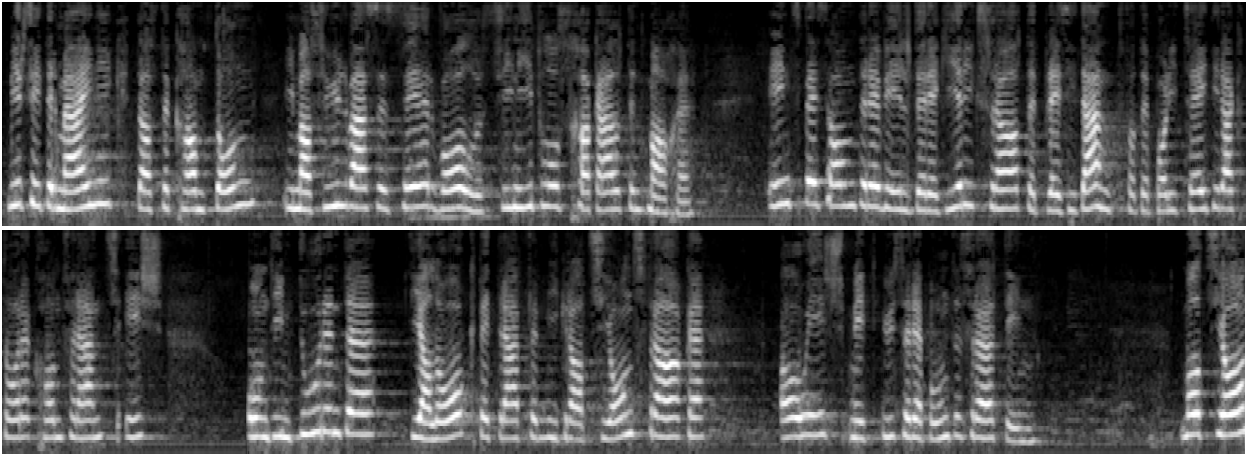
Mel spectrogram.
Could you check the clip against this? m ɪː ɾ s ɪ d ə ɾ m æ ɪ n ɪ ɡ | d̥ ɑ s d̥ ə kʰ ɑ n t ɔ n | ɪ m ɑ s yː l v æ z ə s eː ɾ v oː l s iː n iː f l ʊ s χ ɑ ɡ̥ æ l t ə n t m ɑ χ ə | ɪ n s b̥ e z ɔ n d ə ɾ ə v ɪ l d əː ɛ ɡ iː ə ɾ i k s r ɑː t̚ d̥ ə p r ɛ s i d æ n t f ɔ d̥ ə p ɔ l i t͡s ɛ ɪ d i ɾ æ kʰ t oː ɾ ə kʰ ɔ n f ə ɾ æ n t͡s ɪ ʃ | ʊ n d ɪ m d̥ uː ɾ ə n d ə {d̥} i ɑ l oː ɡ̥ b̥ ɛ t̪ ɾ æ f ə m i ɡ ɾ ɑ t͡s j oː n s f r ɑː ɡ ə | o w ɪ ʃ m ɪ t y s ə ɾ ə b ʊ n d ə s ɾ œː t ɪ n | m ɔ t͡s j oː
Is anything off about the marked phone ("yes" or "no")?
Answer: no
